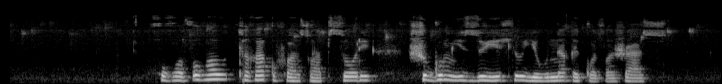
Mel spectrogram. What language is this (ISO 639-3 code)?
kbd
